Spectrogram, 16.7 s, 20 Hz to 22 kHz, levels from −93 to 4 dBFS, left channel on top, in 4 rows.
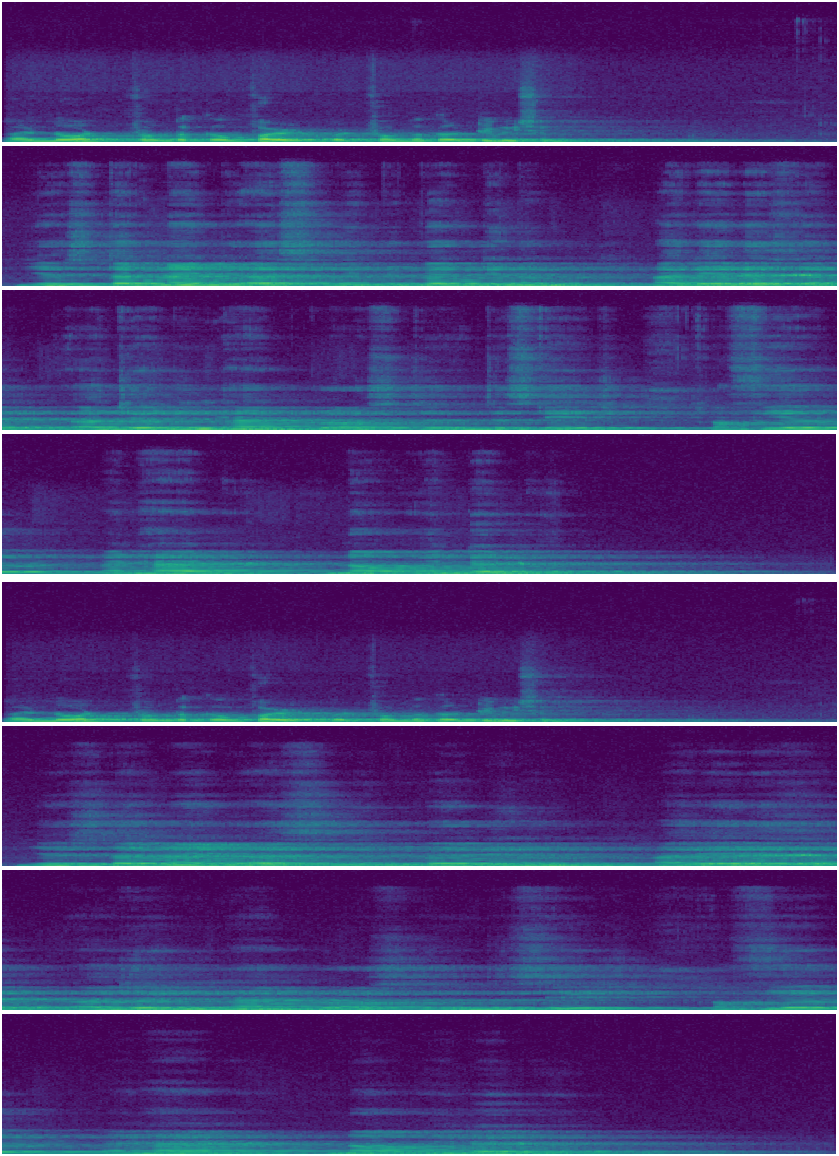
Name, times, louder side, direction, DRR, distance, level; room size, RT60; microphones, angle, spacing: voice 1, 0.0-2.8 8.1-8.2, left 2 dB, 15° left, 9 dB, 0.4 m, -25 dB
voice 2, 4.2-7.0 7.4-12.5 13.0-13.7 14.1-15.3, left 2 dB, 85° left, -2 dB, 1.9 m, -31 dB
13.0 x 12.0 x 7.0 m, 2.7 s
head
